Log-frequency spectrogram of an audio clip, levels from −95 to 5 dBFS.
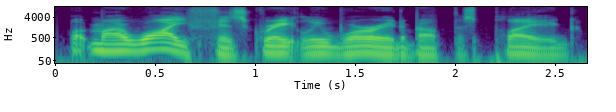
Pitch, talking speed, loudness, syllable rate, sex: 105 Hz, 205 wpm, -19 LUFS, 5.2 syllables/s, male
